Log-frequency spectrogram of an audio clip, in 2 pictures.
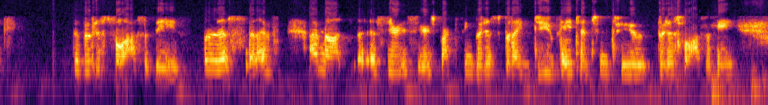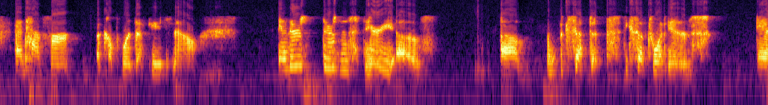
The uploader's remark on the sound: Take a listen to my phone call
